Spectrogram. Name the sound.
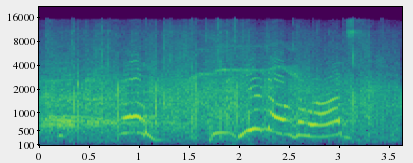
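crowd cheering and applause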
